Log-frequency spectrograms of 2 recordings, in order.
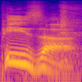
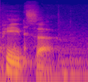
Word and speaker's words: Pisa: Pisa, not pizza.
